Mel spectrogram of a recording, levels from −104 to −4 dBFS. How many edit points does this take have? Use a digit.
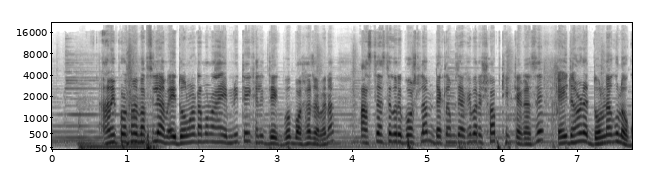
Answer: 0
